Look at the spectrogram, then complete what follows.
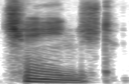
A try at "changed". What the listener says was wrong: But notice that we need to try and enunciate clearly the ed suffix at the end there.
